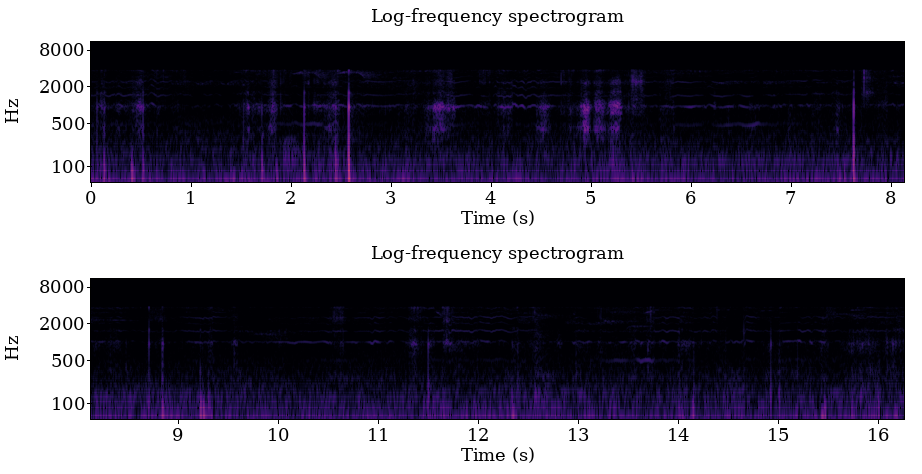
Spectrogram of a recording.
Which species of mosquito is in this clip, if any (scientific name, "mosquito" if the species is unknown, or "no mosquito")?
mosquito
